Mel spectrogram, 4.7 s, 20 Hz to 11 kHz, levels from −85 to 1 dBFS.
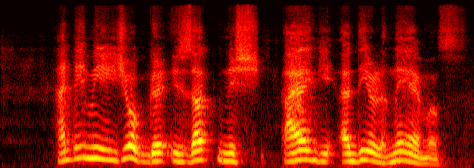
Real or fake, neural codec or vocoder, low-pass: fake; codec, 16 kHz in and 24 kHz out, 0.6 kbps, FocalCodec, streaming, 4096 codes; 9.9 kHz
